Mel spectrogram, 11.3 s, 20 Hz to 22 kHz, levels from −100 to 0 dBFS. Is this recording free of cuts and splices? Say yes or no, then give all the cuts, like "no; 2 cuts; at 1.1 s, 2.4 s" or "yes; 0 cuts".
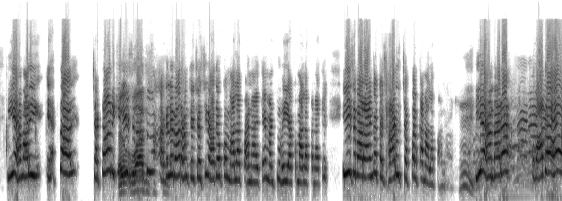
no; 1 cut; at 2.3 s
